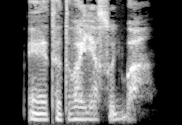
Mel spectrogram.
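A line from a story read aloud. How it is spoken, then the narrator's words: Whisper in ear. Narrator (Russian): шепнул на ухо ветер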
